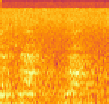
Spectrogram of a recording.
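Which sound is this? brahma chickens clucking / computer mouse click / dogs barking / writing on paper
dogs barking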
